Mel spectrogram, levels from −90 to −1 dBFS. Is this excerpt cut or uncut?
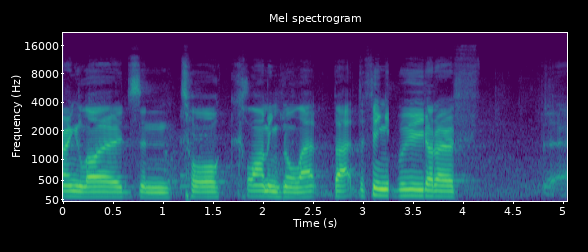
cut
